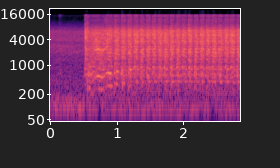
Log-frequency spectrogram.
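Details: Mercedes S500 S-class (2000-2006) that won't start or starts then dies: steady rhythmic starter cranking about four beats a second, never catches; fuel pump losing pressure, pump replacement needed.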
